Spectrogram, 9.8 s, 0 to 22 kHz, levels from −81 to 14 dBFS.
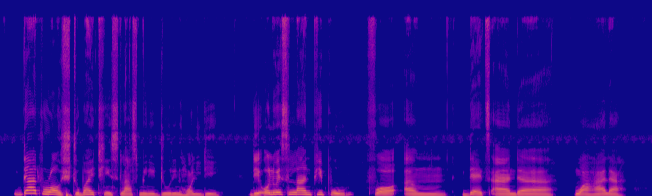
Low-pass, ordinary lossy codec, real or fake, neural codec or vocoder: none; none; real; none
